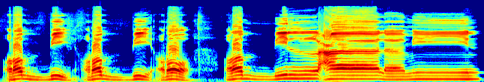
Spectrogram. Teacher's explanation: pada lafal ro ini juga tebal yaitu ra tafkhim kita baca dengan bacaan tafhin rabbio Rabbil alamin.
